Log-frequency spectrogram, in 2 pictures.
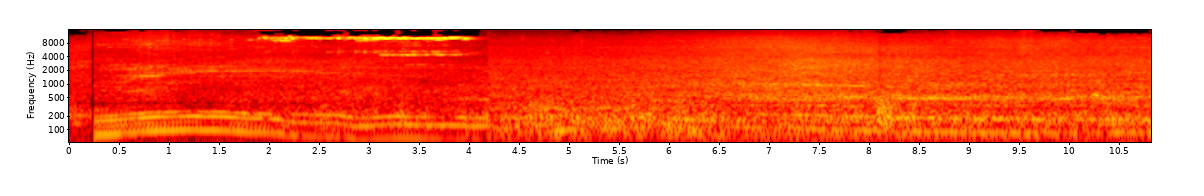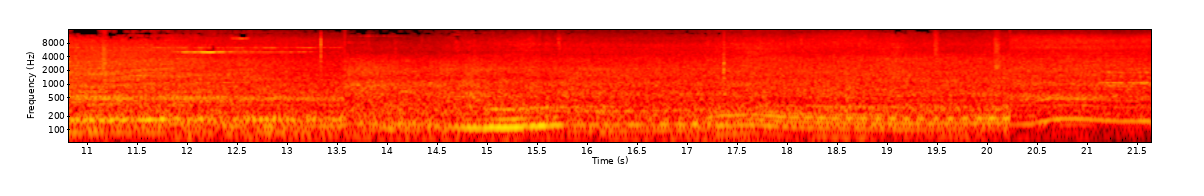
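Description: Supercar engines (Lamborghini Aventador V12s, then an Audi R8) running and being blipped in slow city traffic. The deep engine note rises and falls several times over the traffic noise, with the loudest rev about two-thirds of the way in.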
